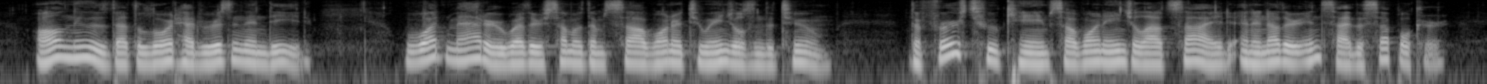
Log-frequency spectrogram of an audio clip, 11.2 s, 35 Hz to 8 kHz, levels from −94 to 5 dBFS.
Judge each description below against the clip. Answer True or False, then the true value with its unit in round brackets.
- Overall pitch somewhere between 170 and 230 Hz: False (140 Hz)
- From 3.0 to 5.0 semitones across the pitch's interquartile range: False (2.5 semitones)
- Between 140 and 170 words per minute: False (190 wpm)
